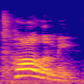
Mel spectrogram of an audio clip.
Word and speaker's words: Ptolemy: guy's name was pat ptolemy the p is silent colony created the world's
